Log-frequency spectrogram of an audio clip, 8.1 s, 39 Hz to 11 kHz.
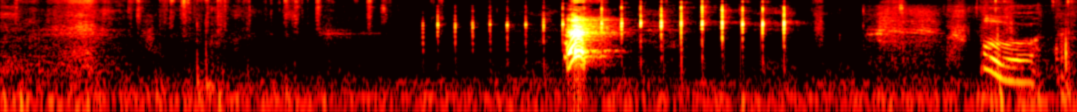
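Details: Central Asian Shepherd puppies, Neptune and Nyx, out in an unfamiliar area on a cold 14°F day. One sharp bark is followed by a quick run of light repeated ticks, then a falling whine near the end.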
